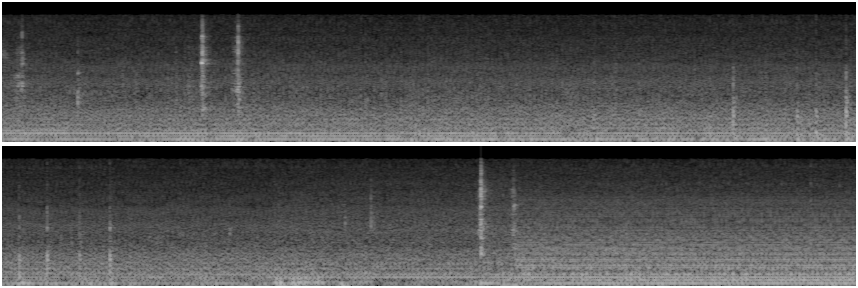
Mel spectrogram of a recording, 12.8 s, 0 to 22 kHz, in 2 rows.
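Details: Westinghouse Model 1029 multiband tube radio on the two highest bands: steady hiss and hum with sharp band-switch clicks and no stations; local oscillator not oscillating on these bands, cause still being sought.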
